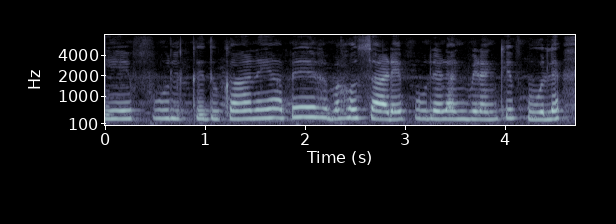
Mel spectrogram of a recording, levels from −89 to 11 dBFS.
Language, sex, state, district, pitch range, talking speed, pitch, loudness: Hindi, female, Bihar, Araria, 260-285 Hz, 190 wpm, 270 Hz, -22 LUFS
